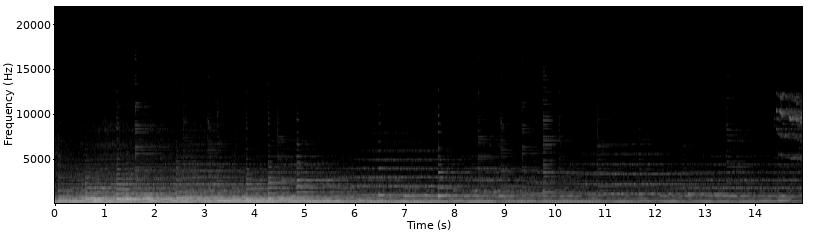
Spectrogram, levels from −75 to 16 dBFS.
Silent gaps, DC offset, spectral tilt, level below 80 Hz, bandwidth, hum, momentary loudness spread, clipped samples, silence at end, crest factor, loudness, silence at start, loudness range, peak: none; under 0.1%; -7.5 dB/octave; -60 dBFS; 13 kHz; none; 17 LU; under 0.1%; 0 s; 18 dB; -27 LUFS; 0 s; 15 LU; -10 dBFS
